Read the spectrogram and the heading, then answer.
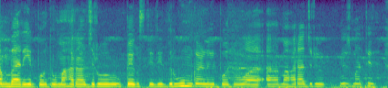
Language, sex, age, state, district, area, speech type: Kannada, female, 30-45, Karnataka, Mandya, rural, spontaneous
